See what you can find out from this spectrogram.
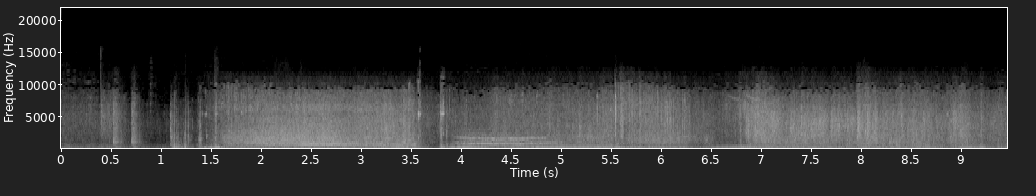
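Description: A car skids amid a loud, roaring rumble, with a couple of heavy thuds early on, then a sustained droning squeal that wavers in pitch over the noise.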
